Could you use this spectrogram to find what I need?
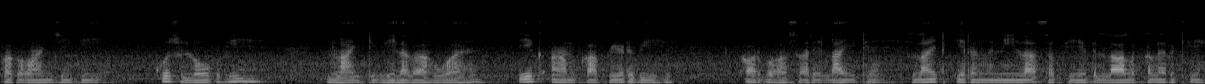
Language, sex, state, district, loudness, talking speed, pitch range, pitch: Hindi, male, Andhra Pradesh, Krishna, -36 LUFS, 160 wpm, 100-110 Hz, 105 Hz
